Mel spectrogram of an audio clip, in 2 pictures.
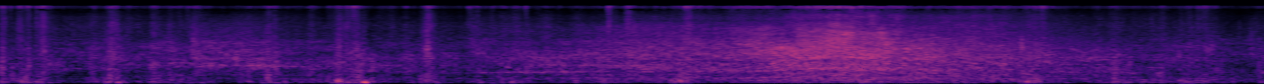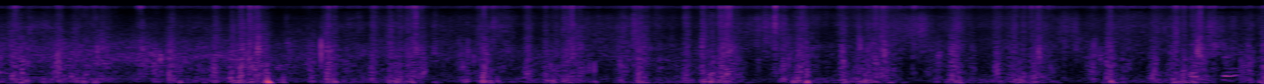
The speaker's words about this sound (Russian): квадрокоптер какой-то летает.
